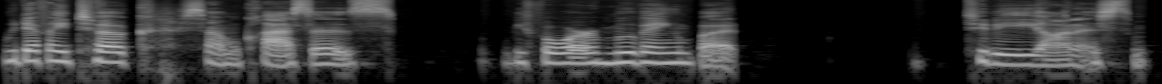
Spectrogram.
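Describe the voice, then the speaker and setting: A middle-aged woman from Poland speaks as a podcast guest, hesitant and full of ums as she tells stories. Her voice is fairly low with a gravelly rasp, recorded dry. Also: fairly even intonation, measured pace, darkish tone, no echo. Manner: hesitant, frequent ums, storytelling. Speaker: forensic psychologist guest. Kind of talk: casual interview chat.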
